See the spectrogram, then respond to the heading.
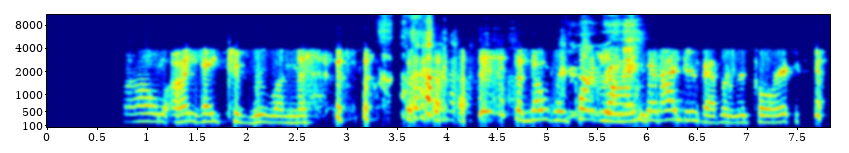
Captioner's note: laughter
